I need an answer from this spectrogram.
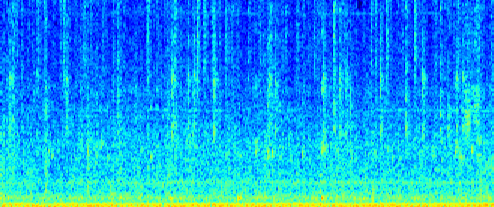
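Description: Car engine running steadily at low speed, heard from inside the cabin: an even, low drone that holds one pitch throughout.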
